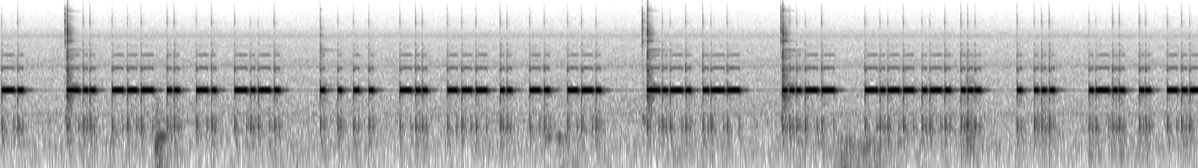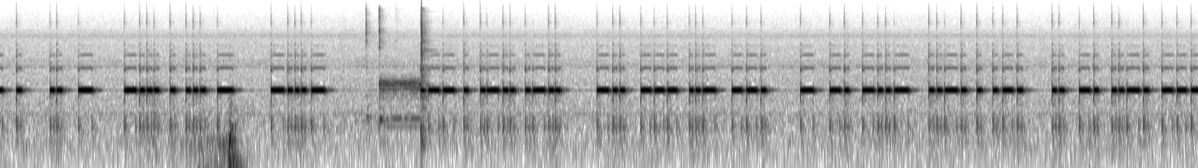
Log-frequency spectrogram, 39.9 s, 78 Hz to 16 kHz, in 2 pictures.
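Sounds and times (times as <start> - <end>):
morse code tone: 10.8 - 12.4, 13.0 - 25.5, 26.3 - 39.9.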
